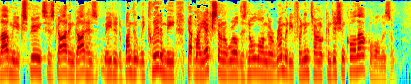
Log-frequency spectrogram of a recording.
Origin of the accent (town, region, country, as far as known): Brooklyn, New York, United States; born or raised there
